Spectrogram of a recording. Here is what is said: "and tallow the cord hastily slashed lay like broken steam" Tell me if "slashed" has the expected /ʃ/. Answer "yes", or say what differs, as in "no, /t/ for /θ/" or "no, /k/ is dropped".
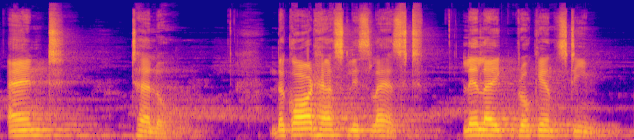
no, /s/ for /ʃ/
